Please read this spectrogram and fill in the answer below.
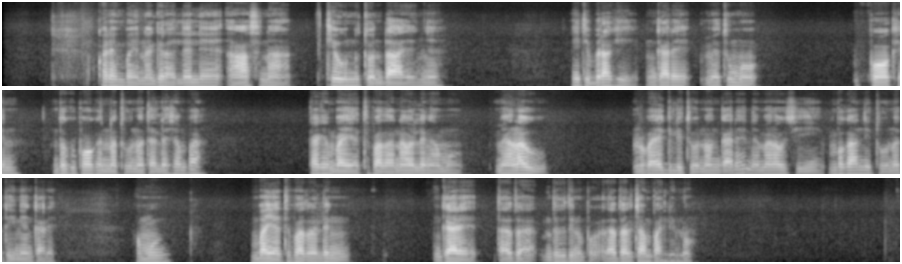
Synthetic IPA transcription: ka˦ɾɛ˨˦m˦ba˨i˨na˨ɡɪ˦ɾa˨lɛ˦lɛ˦aː˨˦sna˦˨ | ke˦u˦nu˦to˨nda˦˨jɛ˨ɲɛ˦ | ni˦ti˨bɪ˨ɾa˦kɪ˨ŋ˨ɡa˨ɾɛ˦mɛ˨tu˦mɔ˨ | pɔ˦kɪ˦n | ndɔ˦ki˦pɔ˦kɪ˦nːa˨tu˨nɔ˦tɛ˨lɛ˦ʃ̬a˦mba˦ | ka˦kɪ˨mba˨jɛ˨tɪ˦pa˨ta˨na˦wʊ˨lɪ˦ŋa˨mʊ˦ | m˨a˨la˦wu˨ | lʊ˨ba˦ɛ˦ɡ̬ɪ˨li˦tu˨nɔ˦ŋɡa˦ɾɛ˦nɛ˨mɛ˦la˦usi˨˦m̩˦bɔ˦ka˦ni˦tu˨nɔ˦te˦i˦nɛ˦ŋɡa˨ɾɛ˨ | a˨mʊ˦ | m˦ba˦ja˨tɪ˦pa˨tɔ˨˦lɪ˦ŋ | ŋ˨ɡa˦˨ɾɛ˨ | ta˨˦ta˨ndɔ˦ki˦t̬i˨n˨pta˦t̬wa˨lt͡ʃa˦mba˨lɪ˨nɔ˦

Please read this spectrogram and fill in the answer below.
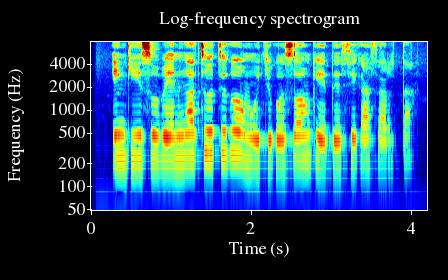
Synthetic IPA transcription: ɪ˨ŋɡi˨su˨be˨nŋa˦tu˦ti˦ko˦mu˨t͡ʃi˨ko˨sɔ˦mke˨te˨si˦ka˨sa˨rta˦

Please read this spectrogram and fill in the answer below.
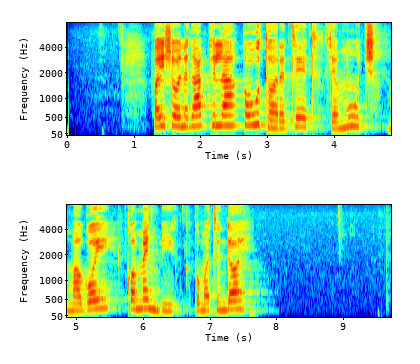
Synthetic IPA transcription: pa˨i˦ʃo˦ni˨ɡa˦p̚ki˦la˦kɔ˦wu˦tɔ˨ɾɛ˨te˦˨tt͡ʃɛ˨mu˦t͡ʃma˨ɡo˦jkɔ˦mɛ˦ɲbi˨kːo˨ma˨ti˨ndɔ˦j

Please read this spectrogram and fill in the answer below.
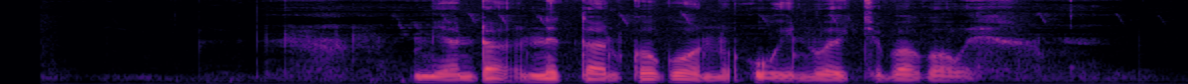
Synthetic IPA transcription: mja˨nda˦ne˦t̪a˨nkɔ˦ɣɔ˦˨nɔ̰o˨wi˨nwɛ˦˨k̚t͡ʃe˨βa˦ɣɔ˨wɛ˨

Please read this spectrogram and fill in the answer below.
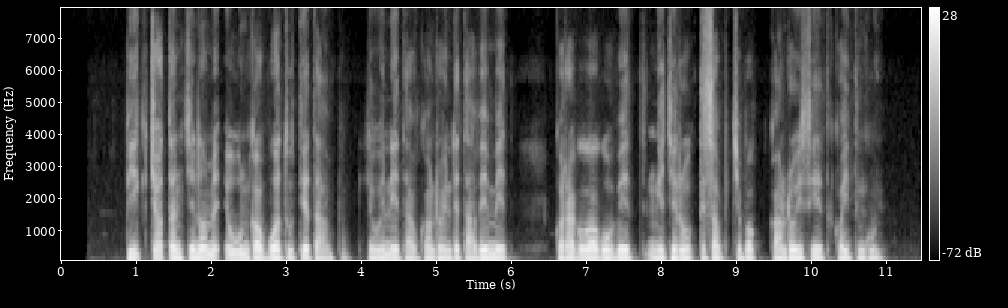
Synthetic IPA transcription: piː˦k̚t͡ʃɔ˦ta˨nt͡ʃi˨nɔ˦mɛ˨ʔe˦u˦nka˦p̬wa˦tu˨tje˦ta˨p̚ | le˨we˨netaː˨p̚ka˨ndo˨i˨ndeta˨pe˦me˦t̚ | kɔ˨ɾa˦kɔ˦ka˦ko˨be˦t̚ŋɡe˨t͡ʃe˨ɾo˨k̚tɪ˦sapt͡ʃɪ˨bɔ˦kːa˨ndo˦isetkɔ˨itŋɡuɲ

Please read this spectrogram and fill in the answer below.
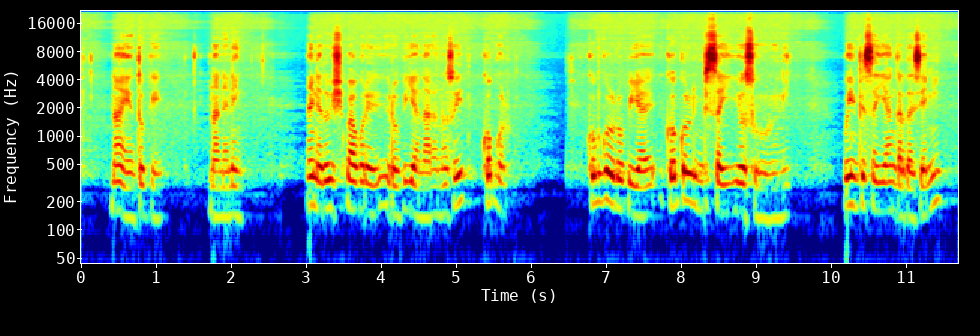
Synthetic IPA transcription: na˦˨jɛ˨nto˦ke˨ | na˨nɛ˨nɛ˦ŋ | na˦n˨a˨t̪o˦ki˦ʃi˦ba˦kɔ˦ɾɛ˨ɾo˨bi˦ja˨na˨ɾa˨nɔ˦so˦i˦tkɔ˦ɡɔ˦l | kɔ˦ɡɔ˦lɾɔ˦bi˨ja˨kɔ˦ɡɔ˦lmbɪ˦sa˦i˦jɔ˦su˨ɾu˨ɾu˨ni˦ | we˦mbɪ˦sa˨i˦a˦ŋɡa˨ɾt̪a˨sa˨ni˦

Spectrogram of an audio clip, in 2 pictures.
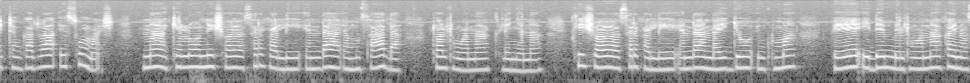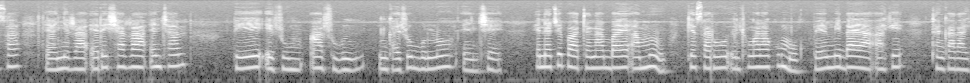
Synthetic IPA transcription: ɛ˨tɛ˨ŋka˨ɾa˦ʔe˦su˦ma̰˨ʃ | na˦ke˦lɔ˦nɪ˦ʃɔ˦jɔ˦sɛ˦ɾka˨lɪɛ˨nda˦emusada˨ | tɔ˦ltʊ˨ŋa˨na˦klɛ˨ɲa˨nakkːi˦ʃɔ˦jɔ˦sɛ˦ɾka˨lɪ˨ɛ̰˨nda˦na˨i˦d͡ʒo˦i˨ŋku˨ɾma˦ | peʔi˨de˦mːe˨ltʊ˨ŋa˨na˦ka˦inɔsa˦ɛ˨a˨ɲɪ˦ɾa˨ʔɛ˨ɾɪ˦ʃa˦ɾa˦ɛ˦ɲt͡ʃa˦n | pɛ˨e˨ɾu˨ma˦ɾu˨n˨ | ŋka˨jɾo˦bo˨lo˦ɛ˨ɲt͡ʃɛ˦ | ɛ˦nɛ˨te˦pa˨tɛ˨na˦ba˦ɛ˦ʔa˨mʊ˦˨kɛ˦sa˨ɾo˦ɪ˨ltʊ˦ŋa˦na˦ku˦mo˨kpɛ˨˦mɪ˦da˦ja˨ʔa˨ke˦ | tʰɛ˨ŋka˦ɾa˨k

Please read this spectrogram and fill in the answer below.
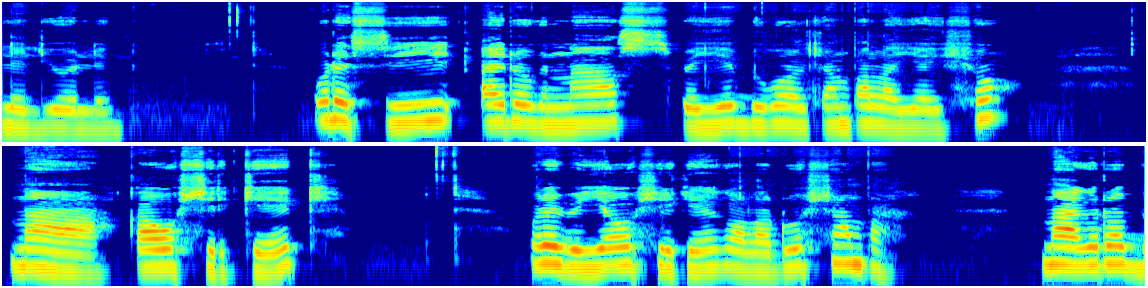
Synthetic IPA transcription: le˨ljo˨le˨ŋ | o˦ɾe˨si˦a˦jɾɔ˨kɪ˨na˦spe˨je˦bi˨kɔ˦˨lt͡ʃa˦mpa˦la˨ja˨i˨ʃɔ˦ | na˦˨ka˦ɔ˦ʃi˨ɾke˨˦k | o˦ɾe˨be˨ja˦ɔ˦ʃɪ˨ɾke˨kka˨la˨dwɔ˦ʃa˦mpa˨ | na˨kɪ˦ɾɔ˦b

